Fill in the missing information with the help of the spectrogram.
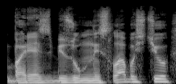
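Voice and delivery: plain reading voice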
